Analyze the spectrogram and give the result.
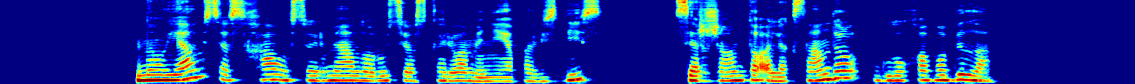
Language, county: Lithuanian, Klaipėda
